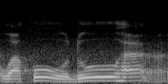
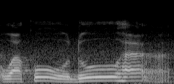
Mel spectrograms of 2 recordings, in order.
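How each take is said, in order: First: The syllable 'du' is long. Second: The syllable 'du' is long.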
